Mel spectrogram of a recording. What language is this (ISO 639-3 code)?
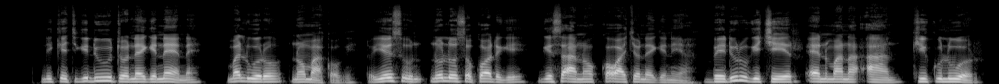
luo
